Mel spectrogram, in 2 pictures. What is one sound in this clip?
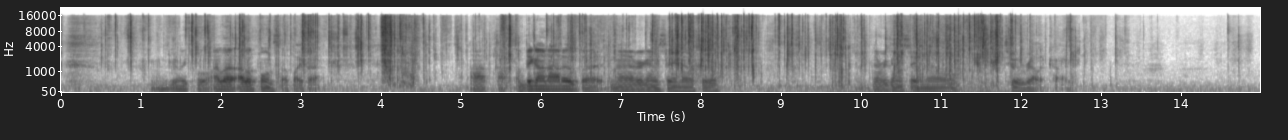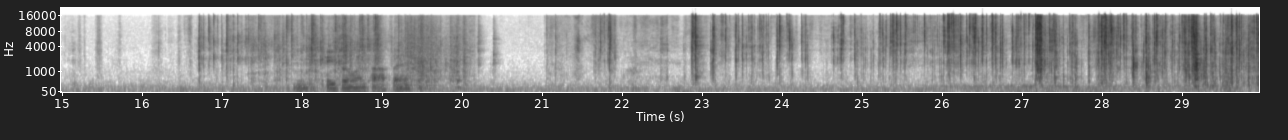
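Foil wrappers crinkle and rustle in hands close by.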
